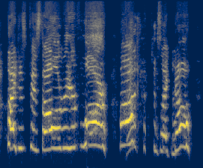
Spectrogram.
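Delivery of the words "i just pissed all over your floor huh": play-acted, very high-pitched, laughing through the words. Retelling apologizing to a receptionist while high, reenacting laughing while talking. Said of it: "and I start laughing because I'm high".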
